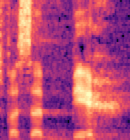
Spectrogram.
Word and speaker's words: فسبح: It's fasabbih and then there's bihamdi. Now with ha, if you overpronounce it, it's going to start sounding like a kha.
